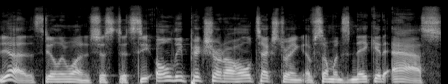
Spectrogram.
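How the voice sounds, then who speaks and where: In an unremarkable speaking voice, the speaker talks at a fairly quick pace with lively intonation. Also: man. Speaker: podcast co-host. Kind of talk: casual chat. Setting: video call.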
